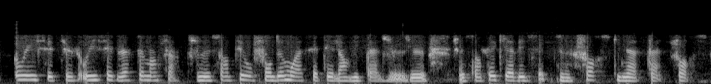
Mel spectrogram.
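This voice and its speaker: The voice moves at a fairly quick pace in a monotone, flat intonation. Its loudness stays very even. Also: woman, medium pitch for a woman. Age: 60s. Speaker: caller sharing testimony. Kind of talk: testimony. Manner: halting.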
